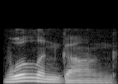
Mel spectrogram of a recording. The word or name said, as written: Wollongong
